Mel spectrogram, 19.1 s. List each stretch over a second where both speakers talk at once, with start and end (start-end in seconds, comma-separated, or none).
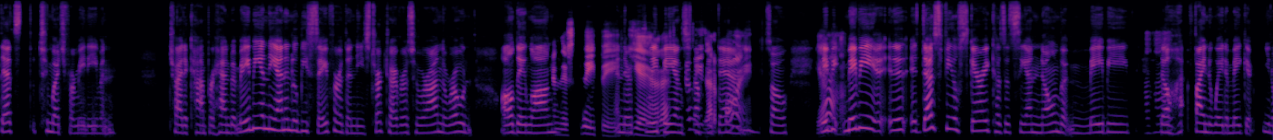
9.2-11.3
